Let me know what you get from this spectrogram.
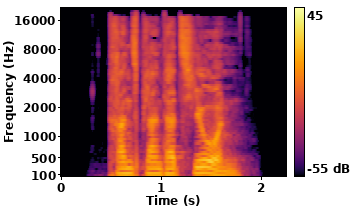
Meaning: transplantation
- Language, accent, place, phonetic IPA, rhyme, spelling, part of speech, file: German, Germany, Berlin, [tʁansplantaˈt͡si̯oːn], -oːn, Transplantation, noun, De-Transplantation.ogg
